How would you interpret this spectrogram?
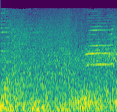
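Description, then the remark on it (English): A loud, steady roar of a thunderstorm, deep rolling thunder mixed with a dense wash of rain or surf-like noise, continuous with no voices. “Storm coming.”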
